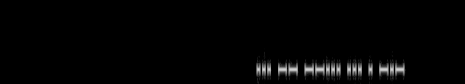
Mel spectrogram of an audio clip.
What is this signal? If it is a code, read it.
Morse code, heard as a keyed tone, about 46 wpm, 700 Hz. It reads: SM7SEK
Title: DXCC-100 Call Signs - 6 Characters - Repeated 3x - 45wpm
